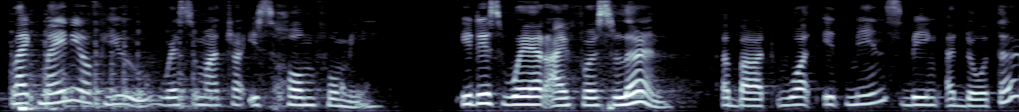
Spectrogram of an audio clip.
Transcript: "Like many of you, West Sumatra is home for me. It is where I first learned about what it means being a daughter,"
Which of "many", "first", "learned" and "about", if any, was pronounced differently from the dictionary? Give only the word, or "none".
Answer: learned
